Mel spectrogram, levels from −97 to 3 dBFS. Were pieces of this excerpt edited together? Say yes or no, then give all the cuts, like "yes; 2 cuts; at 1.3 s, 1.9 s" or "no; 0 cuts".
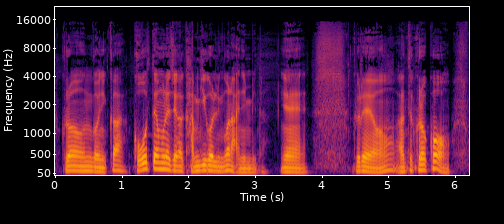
no; 0 cuts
